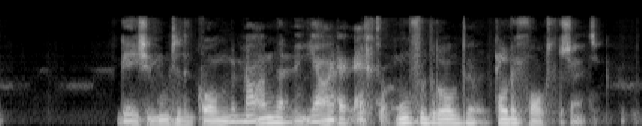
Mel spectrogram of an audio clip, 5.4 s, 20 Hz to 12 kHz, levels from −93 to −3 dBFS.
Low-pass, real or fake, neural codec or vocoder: 7.2 kHz; fake; codec, 16 kHz, 1 kbps, FreqCodec, larger model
